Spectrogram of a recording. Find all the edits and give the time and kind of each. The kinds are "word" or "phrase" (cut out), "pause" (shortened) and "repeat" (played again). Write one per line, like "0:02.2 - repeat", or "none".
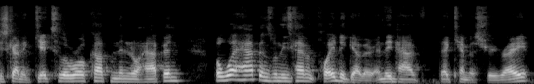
0:02.9 - word
0:03.9 - word
0:04.4 - word

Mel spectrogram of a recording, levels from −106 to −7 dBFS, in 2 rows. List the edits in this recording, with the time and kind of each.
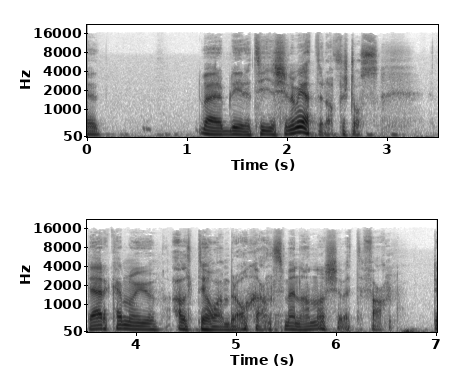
none

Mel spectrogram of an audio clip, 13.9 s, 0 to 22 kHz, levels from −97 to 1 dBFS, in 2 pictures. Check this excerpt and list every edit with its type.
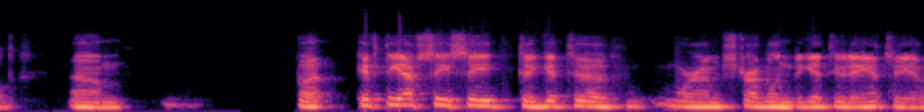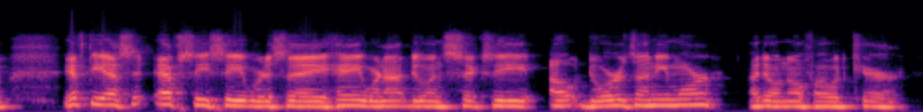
0:02.6 - pause

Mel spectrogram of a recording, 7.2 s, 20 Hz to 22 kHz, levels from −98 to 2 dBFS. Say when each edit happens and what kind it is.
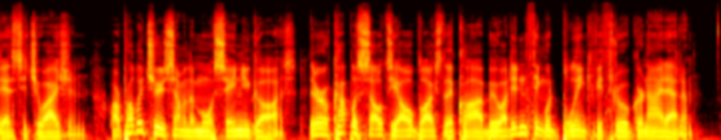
0:00.9 - pause
0:03.0 - pause

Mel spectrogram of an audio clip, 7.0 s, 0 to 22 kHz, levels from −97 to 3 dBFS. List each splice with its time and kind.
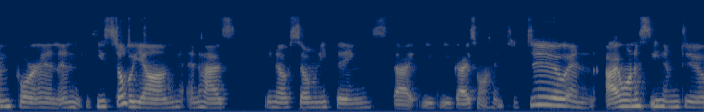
0:01.3 - word
0:02.4 - pause
0:04.4 - repeat

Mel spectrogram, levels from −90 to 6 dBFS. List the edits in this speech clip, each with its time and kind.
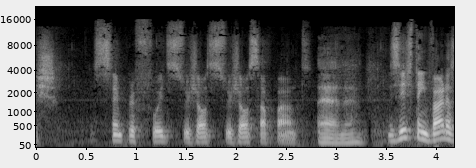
0:01.7 - repeat

